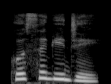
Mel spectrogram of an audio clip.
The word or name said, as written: ಕೊಸಗಿಜೆ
